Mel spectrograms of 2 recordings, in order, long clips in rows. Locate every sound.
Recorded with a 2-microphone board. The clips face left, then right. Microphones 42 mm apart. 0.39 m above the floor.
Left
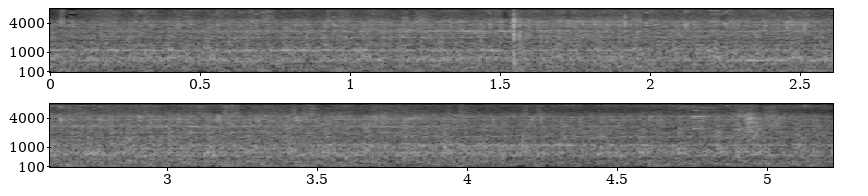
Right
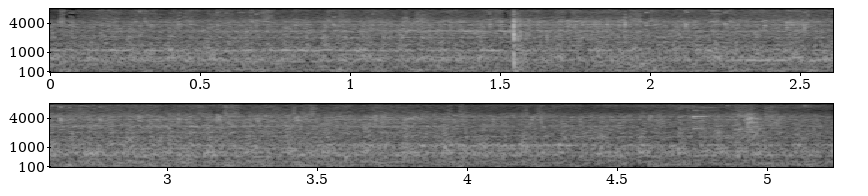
1.5 s a crack: 25° right (ahead or behind), 1.4 m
